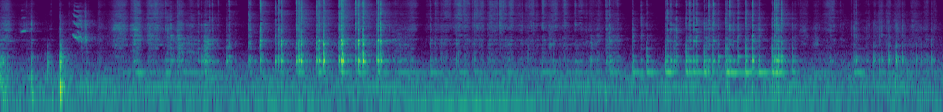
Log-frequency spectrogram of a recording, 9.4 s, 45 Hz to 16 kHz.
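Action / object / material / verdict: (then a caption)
tap / insulated stainless steel tumbler with lid / stainless steel / none. Fingertips and nails tap and scratch the body and rim of a black-coated insulated stainless steel travel mug with its lid on, held upright and then tilted. The hollow mug gives quick, irregular clicks and brief metallic pings with a ringing tone around 645 Hz, over soft scratching and a steady low hum. The taps come in clustered bursts, loudest in the middle of the clip, with bright, short-lived overtones.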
